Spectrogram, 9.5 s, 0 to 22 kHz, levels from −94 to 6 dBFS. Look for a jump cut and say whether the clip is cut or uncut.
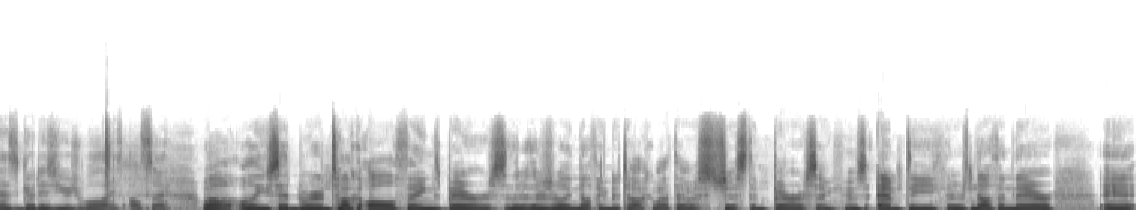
uncut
